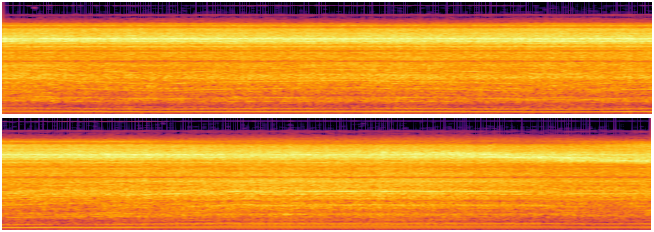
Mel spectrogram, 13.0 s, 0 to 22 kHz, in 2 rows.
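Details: BMW M54 engine (E46/E39) after curing sudden low compression, oil cap off to ease richness via PCV: steady smooth even drone with slight dip and rise in speed, no misfire or knock. Running normally again.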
